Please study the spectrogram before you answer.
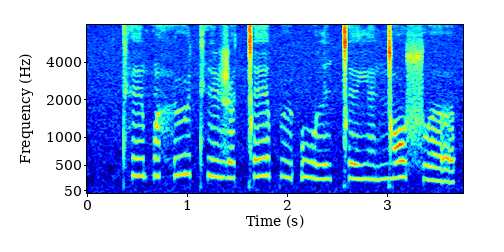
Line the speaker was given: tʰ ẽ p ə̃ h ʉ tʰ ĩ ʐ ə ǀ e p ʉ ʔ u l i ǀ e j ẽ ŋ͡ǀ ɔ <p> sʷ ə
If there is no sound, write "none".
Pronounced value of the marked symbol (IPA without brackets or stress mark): none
